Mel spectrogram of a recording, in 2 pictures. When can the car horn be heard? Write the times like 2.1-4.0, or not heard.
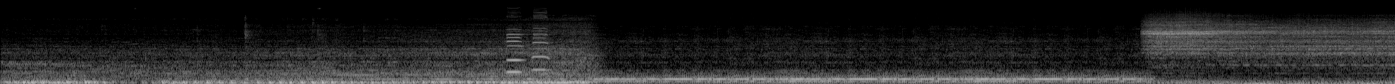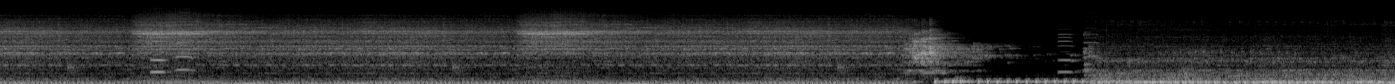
5.0-5.5, 15.4-15.9, 24.5-25.0.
